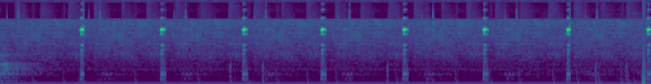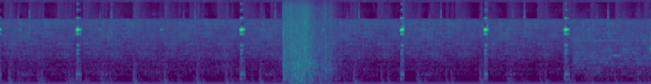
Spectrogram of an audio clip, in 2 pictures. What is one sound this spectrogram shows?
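A digital timer beeps once every second.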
